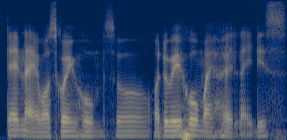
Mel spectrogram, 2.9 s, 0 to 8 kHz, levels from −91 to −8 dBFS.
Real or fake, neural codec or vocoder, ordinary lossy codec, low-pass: fake; codec, 16 kHz, about 1 kbps, DyCAST, with the encoder's durations; none; none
